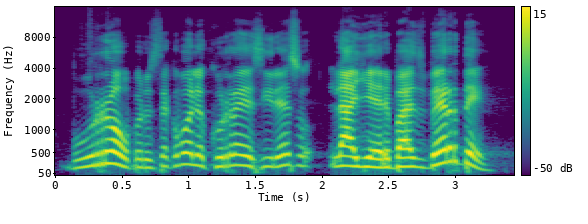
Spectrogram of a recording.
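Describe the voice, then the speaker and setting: A man's voice: sits high, moderate pace, a bit bright, in a large hall, voice pushed down. A man voicing a clever male tiger in a spoken fable, who scoffs in disbelief. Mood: scoffing. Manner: scoffing, incredulous.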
